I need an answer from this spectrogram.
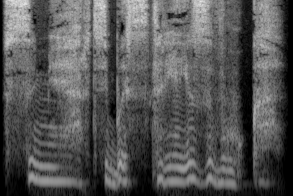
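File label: ability sonic wave, Russian; Dota 2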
